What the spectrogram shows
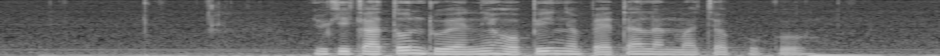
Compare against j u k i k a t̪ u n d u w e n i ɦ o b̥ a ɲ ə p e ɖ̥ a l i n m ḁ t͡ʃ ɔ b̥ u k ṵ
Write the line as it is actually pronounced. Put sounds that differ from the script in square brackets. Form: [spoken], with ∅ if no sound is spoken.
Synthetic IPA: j u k i k a t̪ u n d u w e n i ɦ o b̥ [i] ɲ ə p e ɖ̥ a l [a] n m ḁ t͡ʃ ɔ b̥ u k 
